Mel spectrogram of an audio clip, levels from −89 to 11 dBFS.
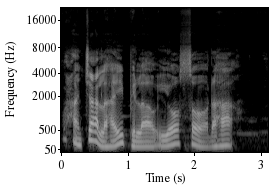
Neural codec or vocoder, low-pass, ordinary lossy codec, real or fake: none; none; none; real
